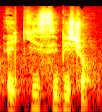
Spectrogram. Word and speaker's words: exhibition: ちなみに発音はエキシビションというふうに濁らないんですね。これが正式。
